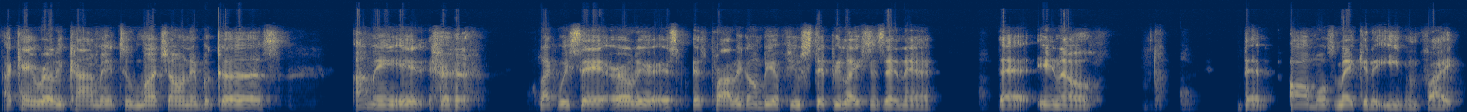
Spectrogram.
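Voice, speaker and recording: A man with a lowish voice hosts a podcast in a relaxed, casual chat. He talks loosely with slang and trips over his words at times. The sound is dull and a little lo-fi. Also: a little slow. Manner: laid-back, loose slang, some stumbles. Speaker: podcast host.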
